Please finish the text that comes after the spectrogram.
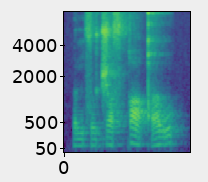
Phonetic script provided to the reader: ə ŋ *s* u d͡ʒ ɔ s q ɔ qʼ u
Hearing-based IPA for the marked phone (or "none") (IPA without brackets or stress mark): s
